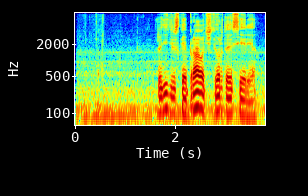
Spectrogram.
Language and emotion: Russian, neutral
